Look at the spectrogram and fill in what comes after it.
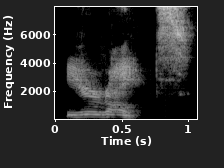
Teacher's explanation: i'm making an er sound by pulling my tongue back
